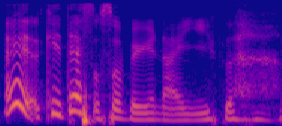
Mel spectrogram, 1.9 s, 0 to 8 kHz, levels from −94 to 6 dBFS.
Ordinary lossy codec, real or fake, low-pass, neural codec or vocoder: none; real; 7.2 kHz; none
